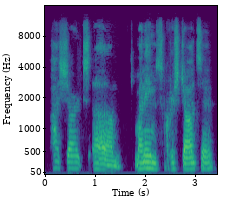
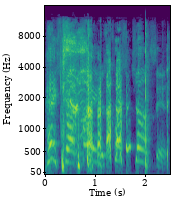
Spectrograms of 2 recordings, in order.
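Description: First: It is said quietly and meekly. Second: It is said loudly and energetically.

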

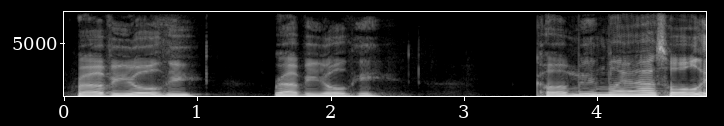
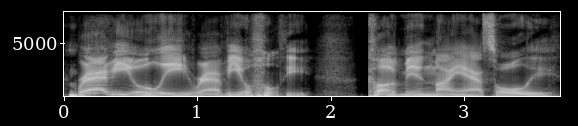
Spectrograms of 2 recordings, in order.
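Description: First: It is said in a Patrick voice. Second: It is said in a Mister Krabs voice.

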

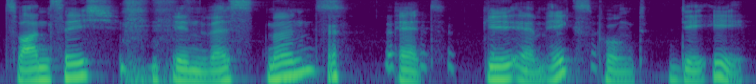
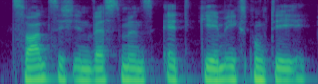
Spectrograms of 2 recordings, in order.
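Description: First: It is said slowly and clearly. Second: It is said quickly.

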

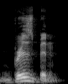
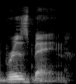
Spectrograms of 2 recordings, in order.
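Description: First: It is said the Australian way. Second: It is said the American way. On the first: The speaker calls it right. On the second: The speaker calls it wrong.

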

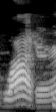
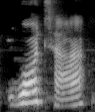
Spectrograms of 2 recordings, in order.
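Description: First: It is said with an American accent. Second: It is said with a Kenyan accent.

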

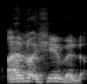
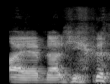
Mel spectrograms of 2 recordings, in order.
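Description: First: It is said in a normal voice. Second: It is said in a put-on voice. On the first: The speaker calls it right. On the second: The speaker calls it wrong.

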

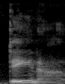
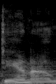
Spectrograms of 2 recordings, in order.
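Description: First: The first vowel sounds like 'Dane'. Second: The first vowel does not sound like 'Dane'. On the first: The speaker calls it right. "it's Dana. Like, clearly it's Dana" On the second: The speaker calls it wrong. "I'm not Dana"

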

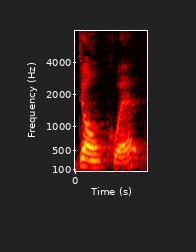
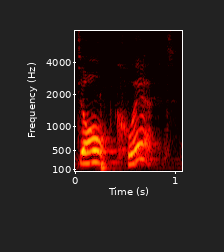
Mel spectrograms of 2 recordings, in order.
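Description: First: It is said in a mean, harsh tone. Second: It is said in a warm, encouraging tone.

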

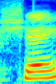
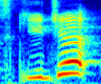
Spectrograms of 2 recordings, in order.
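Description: First: The name begins with an 'sh' sound. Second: The name begins with an 'sk' sound. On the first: The speaker calls it right. "Shea is how you say his name" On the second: The speaker calls it wrong. "I still pronounce it Ski Jet, because it's S-K-J-E-I"

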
